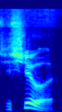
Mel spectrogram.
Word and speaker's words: Yeshua: on the last syllable the messiah's name is yeshua with the emphasis on the you which is pronounced ooh as in the word soon the name yeshua is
